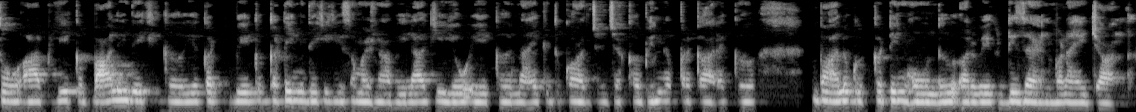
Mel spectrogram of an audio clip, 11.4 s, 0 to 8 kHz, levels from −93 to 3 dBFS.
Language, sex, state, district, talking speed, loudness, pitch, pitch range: Garhwali, female, Uttarakhand, Tehri Garhwal, 170 wpm, -21 LUFS, 190 Hz, 185-200 Hz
